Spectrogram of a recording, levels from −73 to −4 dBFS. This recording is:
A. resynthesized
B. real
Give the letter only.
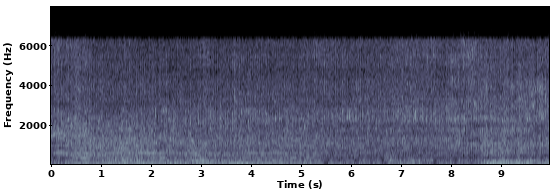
A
